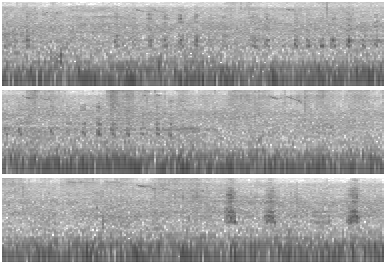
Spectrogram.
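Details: Egyptian goose pair in a park, the male very chatty: a long run of short, hoarse, evenly repeated calls, about two per second, over steady low wind or traffic rumble, with thin high chirps from small birds.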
